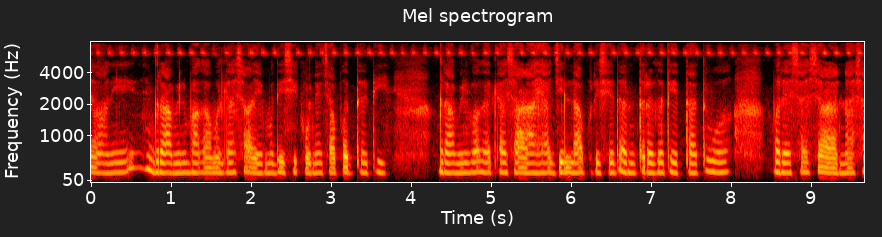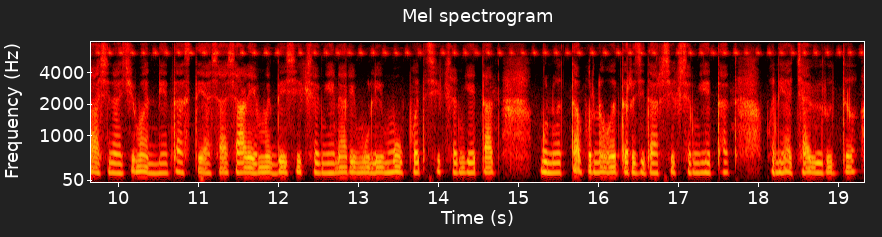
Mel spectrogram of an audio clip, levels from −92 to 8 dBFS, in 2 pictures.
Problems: background sounds at intervals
